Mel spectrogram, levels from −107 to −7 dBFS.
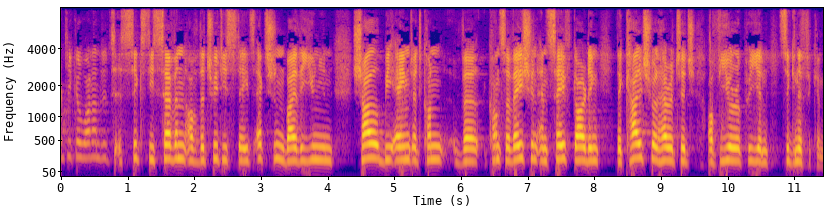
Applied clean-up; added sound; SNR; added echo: none; none; none; none.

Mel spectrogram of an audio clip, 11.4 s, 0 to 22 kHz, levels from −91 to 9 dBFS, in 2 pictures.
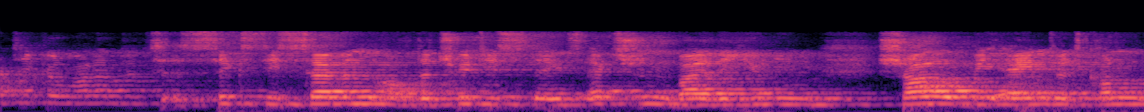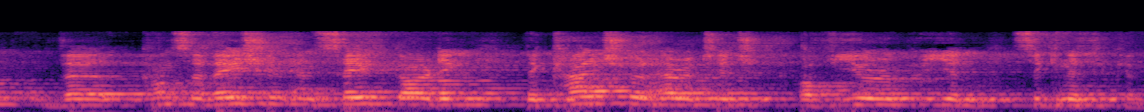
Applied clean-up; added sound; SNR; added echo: none; none; none; reverberation time 1.3 s.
